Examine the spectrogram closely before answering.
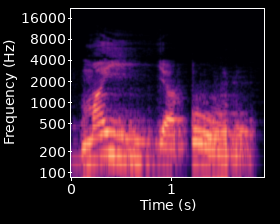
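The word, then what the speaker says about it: مَنْ يَقُولُ: Tulisannya adalah man, yaqulu. Tulisannya adalah man, yaqulu, akan tetapi cara membacanya adalah nun harus dimasukkan ke huruf ya dengan cara mendengung. Cara membacanya menjadi may yaqulu.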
